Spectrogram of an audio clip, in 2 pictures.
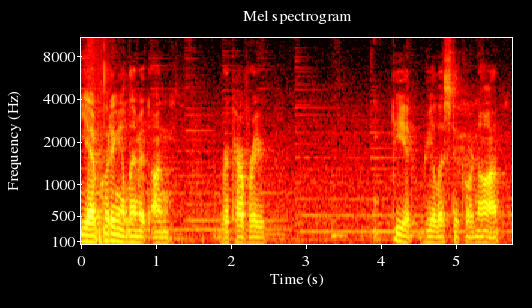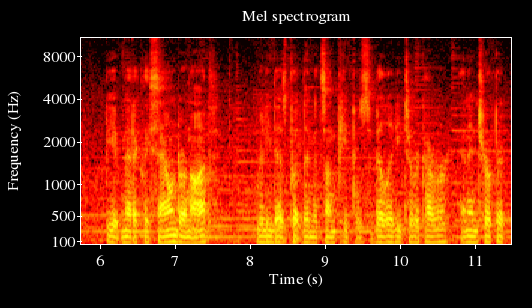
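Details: Adult male speaker; normal speech.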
